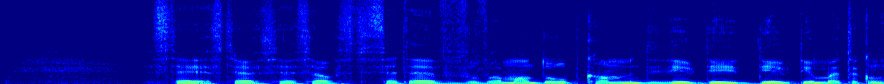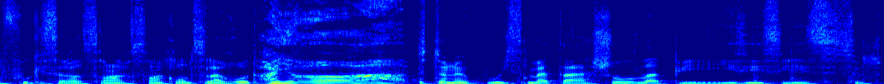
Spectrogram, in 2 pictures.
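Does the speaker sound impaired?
Yes: stuttering; childhood-onset stuttering, thought autistic as young child, spoke Creole, English and French mixed, fluent when rapping since teens; stutters in conversation, strings syllables together very fast without stopping or tripping; here repeated sounds, repeated words.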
